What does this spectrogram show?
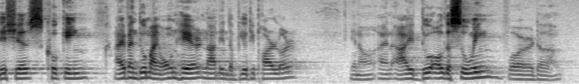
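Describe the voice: Intonation stays fairly even during this plain reading aloud.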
